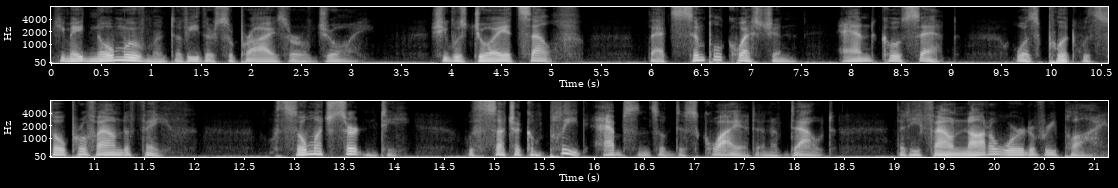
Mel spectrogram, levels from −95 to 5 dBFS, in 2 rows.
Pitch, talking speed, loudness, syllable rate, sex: 105 Hz, 135 wpm, -20 LUFS, 4.1 syllables/s, male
